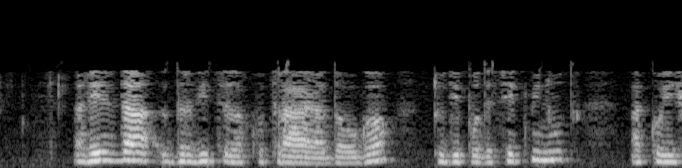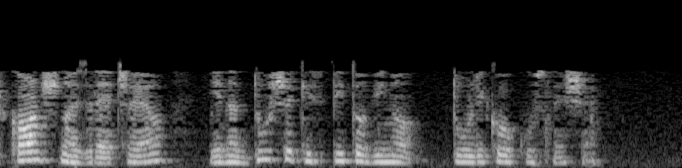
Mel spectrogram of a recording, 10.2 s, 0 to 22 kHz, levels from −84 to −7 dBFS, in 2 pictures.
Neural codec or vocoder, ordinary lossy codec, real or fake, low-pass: none; AAC, 16 kbps; real; 19.8 kHz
